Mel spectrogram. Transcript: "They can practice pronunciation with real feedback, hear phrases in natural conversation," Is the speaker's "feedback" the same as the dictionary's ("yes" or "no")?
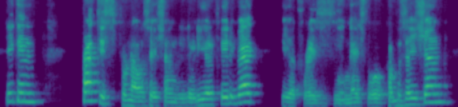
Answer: yes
